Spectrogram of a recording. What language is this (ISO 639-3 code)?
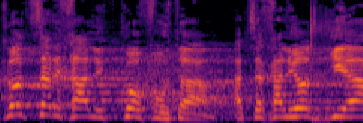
heb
